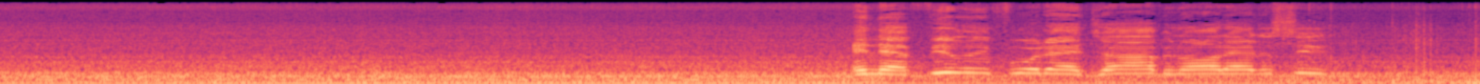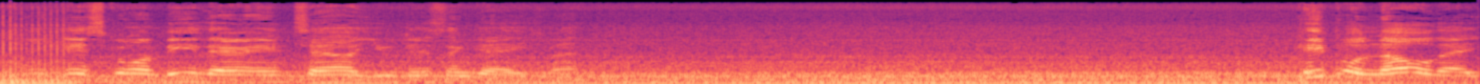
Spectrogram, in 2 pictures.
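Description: A vehicle engine hums steadily inside a cab.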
